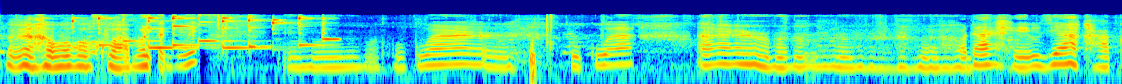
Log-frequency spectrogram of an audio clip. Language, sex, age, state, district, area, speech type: Assamese, female, 45-60, Assam, Dibrugarh, rural, spontaneous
